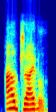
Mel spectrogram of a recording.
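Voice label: "outrival", Indian English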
